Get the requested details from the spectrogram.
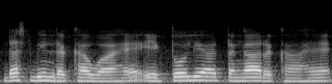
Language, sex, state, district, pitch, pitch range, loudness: Hindi, male, Rajasthan, Bikaner, 160 Hz, 155-175 Hz, -15 LUFS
